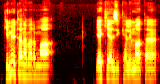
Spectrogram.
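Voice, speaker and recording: A man teaching Arabic, repeating each word slowly and emphatically, then adding quick explanations. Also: mid-range voice, clean tone. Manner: slow, emphatic word-by-word repetition with quick asides. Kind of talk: language lesson, drilling vocabulary.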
